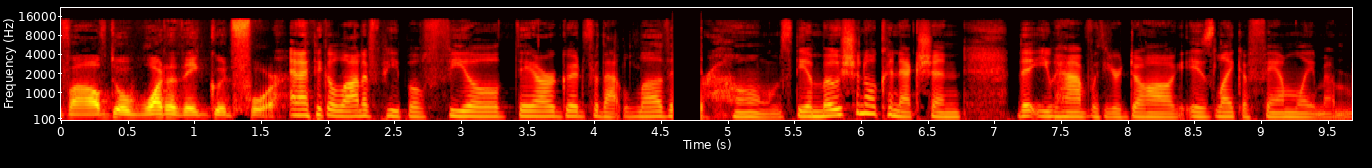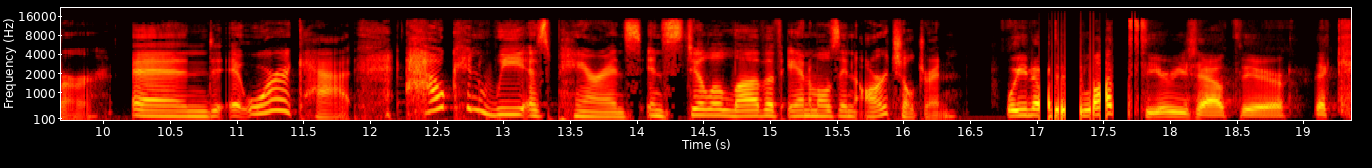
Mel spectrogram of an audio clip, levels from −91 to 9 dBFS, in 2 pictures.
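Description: At 4.59 s, just after "good for that love", a digital broadcast dropout mutes the speech for 0.22 s. The receiver lost valid frames and went silent. At 17.02–17.79 s it recurs as several short holes, the longest 0.12 s. The missing speech never returns.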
